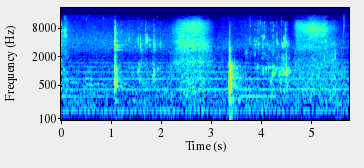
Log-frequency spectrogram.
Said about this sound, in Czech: A do každé z těch sklenic já naliju vodu, nebo do každé vlastně ne, do každé liché.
